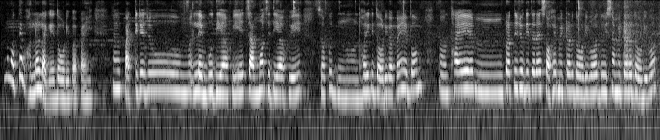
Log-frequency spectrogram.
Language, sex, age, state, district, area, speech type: Odia, female, 30-45, Odisha, Puri, urban, spontaneous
